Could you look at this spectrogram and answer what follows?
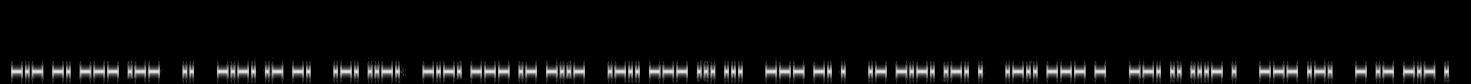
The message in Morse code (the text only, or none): KNOW I CAN RF COAX LOSS ONE ACRE LOT GIVE OR TAKE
